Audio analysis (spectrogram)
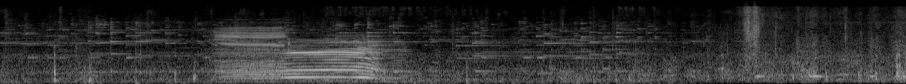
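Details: Cow mooing once in a long, rich lowing lasting under two seconds, with scattered clicks and a brief higher noise burst later amid quiet outdoor background.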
